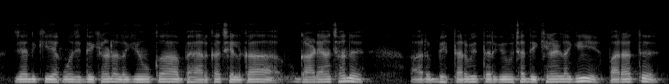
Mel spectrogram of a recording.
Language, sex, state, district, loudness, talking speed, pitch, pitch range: Hindi, male, Uttarakhand, Uttarkashi, -27 LUFS, 180 wpm, 120 Hz, 115-120 Hz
